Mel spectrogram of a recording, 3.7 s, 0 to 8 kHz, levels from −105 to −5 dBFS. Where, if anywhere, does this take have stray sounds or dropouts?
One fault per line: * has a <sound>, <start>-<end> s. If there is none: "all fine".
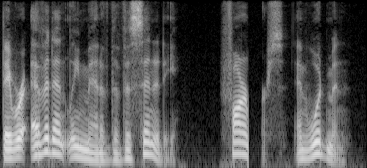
* has a dropout, 2.5-2.6 s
